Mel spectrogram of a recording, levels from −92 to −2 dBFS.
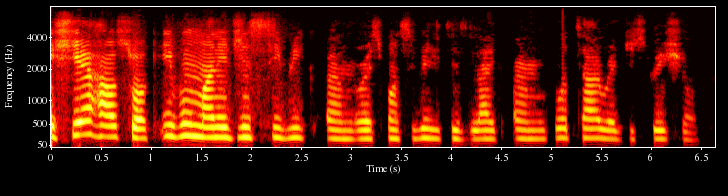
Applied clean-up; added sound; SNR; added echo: none; none; none; none.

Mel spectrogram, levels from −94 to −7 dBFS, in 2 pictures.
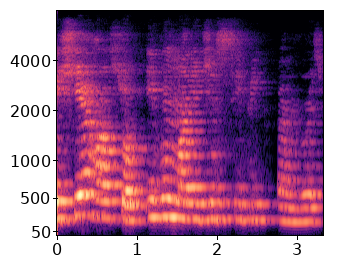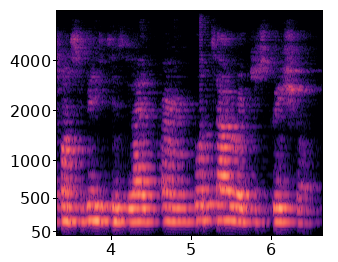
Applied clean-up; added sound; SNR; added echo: none; none; none; reverberation time 0.6 s.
